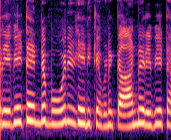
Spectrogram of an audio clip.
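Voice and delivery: acted wailing plea to a husband; hammed-up weepy appeal; tearful begging. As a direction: plead like a distraught mother. Mother begs to see injured son.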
